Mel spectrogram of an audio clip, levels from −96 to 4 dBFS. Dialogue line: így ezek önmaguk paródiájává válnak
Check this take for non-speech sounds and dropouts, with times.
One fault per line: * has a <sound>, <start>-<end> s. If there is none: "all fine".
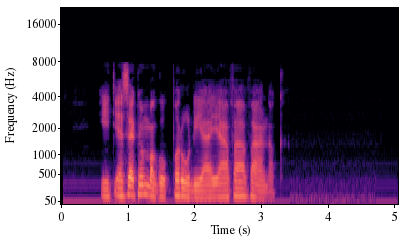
all fine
